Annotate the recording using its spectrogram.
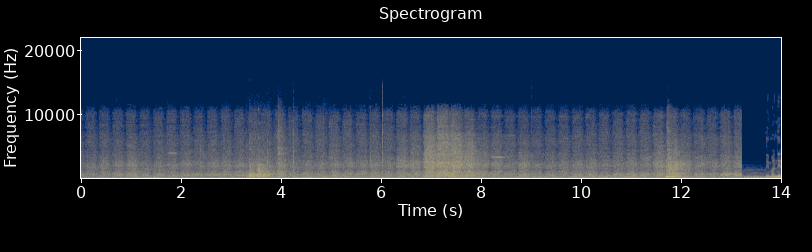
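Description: SB11 spirit box sweeping through radio stations: a continuous choppy static hiss, chopped rapidly and evenly by the sweep, swelling louder three times.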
